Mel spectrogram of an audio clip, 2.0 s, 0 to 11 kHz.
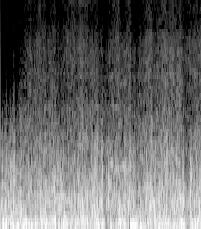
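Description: Strong wind by a ravine more than 20 metres deep in São José de Ribamar buffets the microphone with a loud, steady low rumble and uneven gusty surges, no voices.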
